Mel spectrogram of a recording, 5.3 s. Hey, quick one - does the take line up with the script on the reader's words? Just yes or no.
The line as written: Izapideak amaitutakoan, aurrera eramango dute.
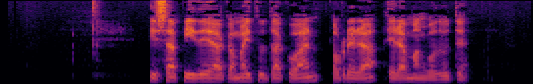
yes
